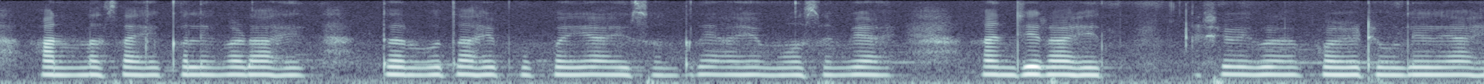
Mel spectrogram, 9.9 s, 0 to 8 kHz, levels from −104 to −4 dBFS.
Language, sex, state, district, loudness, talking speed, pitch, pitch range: Marathi, female, Maharashtra, Pune, -19 LUFS, 120 wpm, 230 Hz, 225-235 Hz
